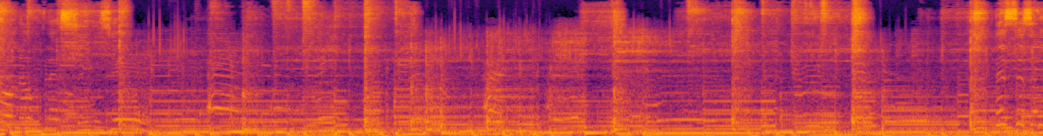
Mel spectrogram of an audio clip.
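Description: A live band playing through the stage sound system, led by guitar with a strong bass line and drums keeping the beat.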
